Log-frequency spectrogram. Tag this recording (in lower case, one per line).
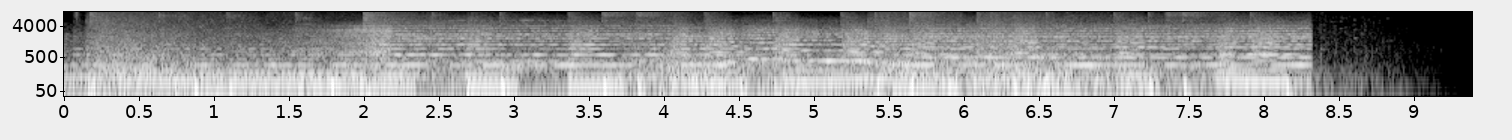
music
